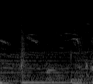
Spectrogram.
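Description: A hen with newly hatched chicks gives a quick, soft clucking call, close but faint and over in a moment.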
